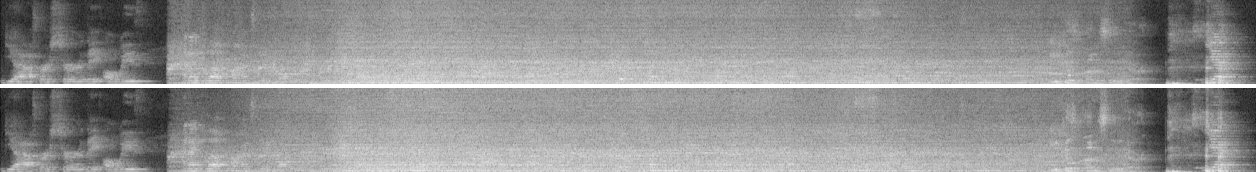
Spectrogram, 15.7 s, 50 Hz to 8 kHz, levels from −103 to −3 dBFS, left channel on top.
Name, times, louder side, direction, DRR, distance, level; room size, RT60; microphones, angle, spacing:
voice 1, 0.0-1.8 2.2-6.3 6.5-12.6 13.1-13.6 15.0-15.3, left 1 dB, 5° right, -7 dB, 2.7 m, -27 dB
sound 1, 2.1-8.7, left 4 dB, 75° left, 0.5 m, -27 dB
sound 2, 2.8-14.1, right 1 dB, 45° right, 1.0 m, -18 dB
voice 2, 13.1-15.3, right 2 dB, 70° right, 4 dB, 0.8 m, -24 dB
7.7 x 5.3 x 2.3 m, 0.64 s
head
